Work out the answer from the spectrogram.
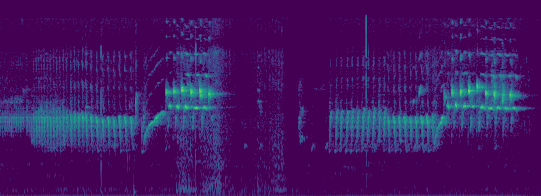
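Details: Morning canary song with rolling trills and a rising whistle, followed by a high bright twittering phrase, the pattern repeating twice, with some faint background noise.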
